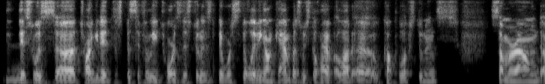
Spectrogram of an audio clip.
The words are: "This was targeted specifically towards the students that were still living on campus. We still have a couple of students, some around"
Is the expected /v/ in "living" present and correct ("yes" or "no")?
yes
